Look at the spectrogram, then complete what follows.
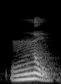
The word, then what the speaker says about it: non: Para a palavra non, as letras O, N é um som bem nasal.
